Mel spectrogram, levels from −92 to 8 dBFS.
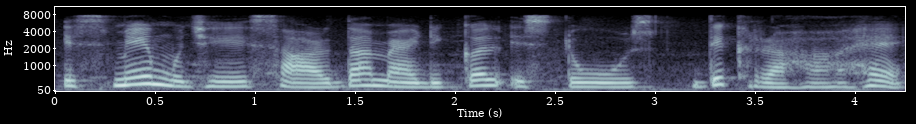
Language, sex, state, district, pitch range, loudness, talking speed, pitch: Hindi, female, Madhya Pradesh, Katni, 165-220 Hz, -15 LUFS, 110 wpm, 190 Hz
